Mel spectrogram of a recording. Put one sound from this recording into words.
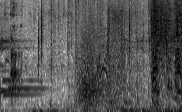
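Sword clashes and battle noise ring out in a video game.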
